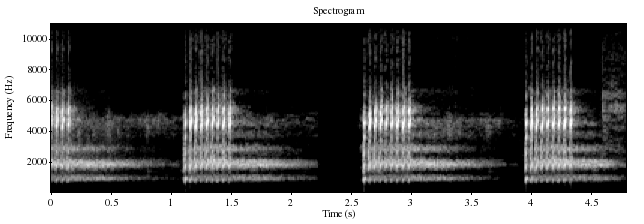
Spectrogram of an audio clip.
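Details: Gray tree frog trill, shorter than an American toad's and usually heard near damp wooded areas. It sometimes calls by day and can sound almost birdlike. Three loud pulsed trills of about a second each arrive with short silent gaps between them.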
